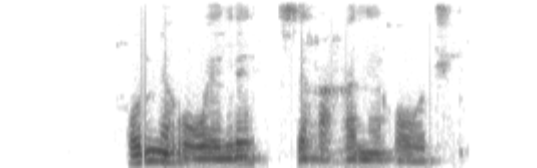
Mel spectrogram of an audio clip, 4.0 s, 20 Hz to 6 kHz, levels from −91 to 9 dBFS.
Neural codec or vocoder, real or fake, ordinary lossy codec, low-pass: none; real; Opus, 24 kbps; 5.4 kHz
